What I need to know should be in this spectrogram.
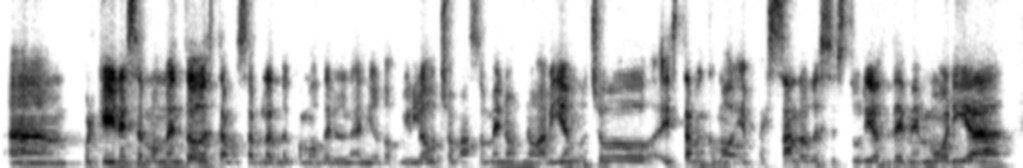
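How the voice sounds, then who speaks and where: Speaking a little fast with few pauses, this woman has a lowish voice, a flat delivery, and a bit of brightness. She is a Tennessee-born historian on a panel, American-accented and English-speaking from birth, hesitating often and full of fillers and restarts in her unscripted talk.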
